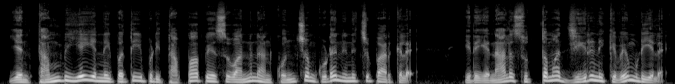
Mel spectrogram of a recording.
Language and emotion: Tamil, disgusted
